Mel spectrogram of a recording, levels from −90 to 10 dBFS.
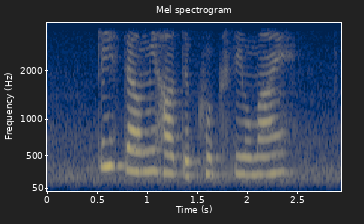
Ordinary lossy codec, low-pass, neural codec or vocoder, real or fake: none; 3.6 kHz; none; real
